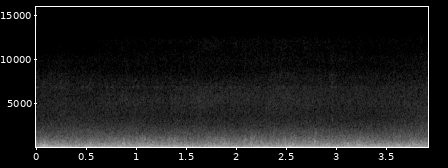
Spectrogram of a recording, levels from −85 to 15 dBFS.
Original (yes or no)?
no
